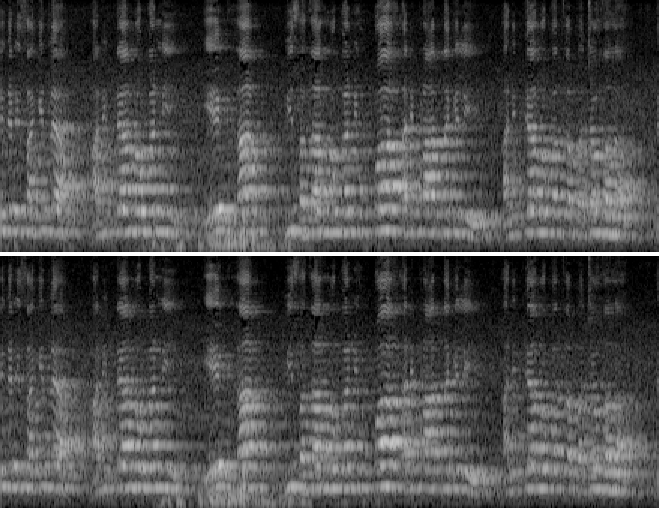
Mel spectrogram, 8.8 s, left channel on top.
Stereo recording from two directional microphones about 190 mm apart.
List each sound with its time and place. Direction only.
0.0 s a man's voice: 20° left (ahead or behind)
